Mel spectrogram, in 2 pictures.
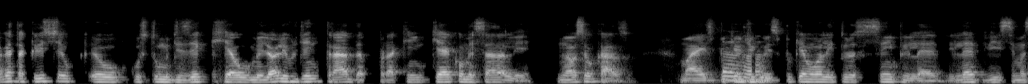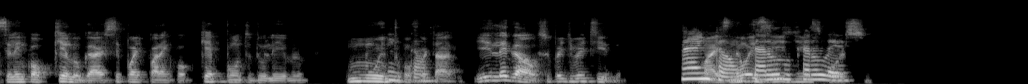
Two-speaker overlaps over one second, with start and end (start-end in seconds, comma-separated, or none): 17.2-18.8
